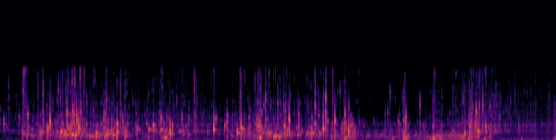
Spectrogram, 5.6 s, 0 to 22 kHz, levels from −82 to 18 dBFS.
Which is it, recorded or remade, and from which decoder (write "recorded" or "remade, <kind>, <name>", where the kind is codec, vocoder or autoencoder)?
recorded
